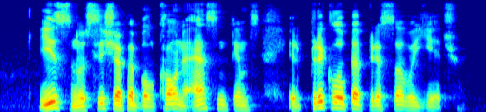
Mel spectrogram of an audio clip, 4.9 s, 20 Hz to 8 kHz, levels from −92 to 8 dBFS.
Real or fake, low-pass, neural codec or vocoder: fake; 7.2 kHz; vocoder, 44.1 kHz, 80 mel bands, Vocos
